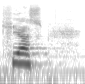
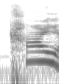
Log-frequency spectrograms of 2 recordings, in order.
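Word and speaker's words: χ: 키아스 어 헬라어의 그 키 카이 아니면 키라고 읽는데 이게 영어의 X자같이 생겼거든요.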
